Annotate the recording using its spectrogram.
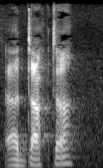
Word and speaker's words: adductor: Yeah, it's actually, it's pronounced adductor. It's not, someone's not kidnapping his groin. Trying. – Oh, yeah. A D, not a B.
